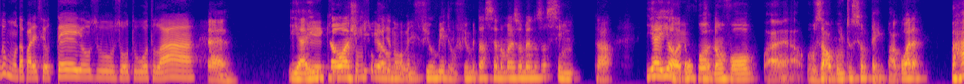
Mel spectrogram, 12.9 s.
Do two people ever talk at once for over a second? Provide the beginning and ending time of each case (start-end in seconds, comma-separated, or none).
4.0-5.5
